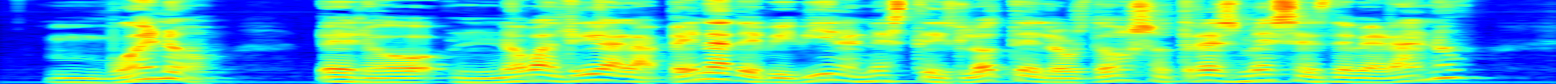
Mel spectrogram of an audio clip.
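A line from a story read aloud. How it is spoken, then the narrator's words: Young woman exclaiming. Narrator (Spanish): exclamó la señorita Campbell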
